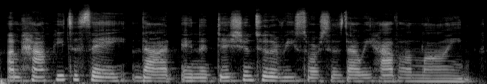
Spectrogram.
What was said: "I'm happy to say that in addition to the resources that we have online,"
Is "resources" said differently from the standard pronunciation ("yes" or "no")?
no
